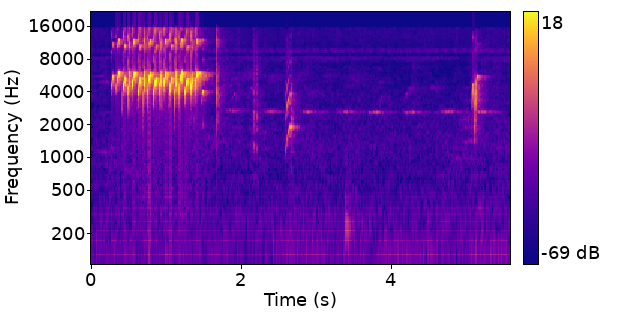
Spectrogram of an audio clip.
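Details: Mantenan or scarlet-backed flowerpecker singing to train rolling-type songbirds: a fast, shrill trill of about a second, then a few sharp downslurred chips and a faint thin whistle in between.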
